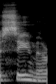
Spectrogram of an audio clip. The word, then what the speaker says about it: Sumer: And also Sumer, I pronounced summer, so I had this,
